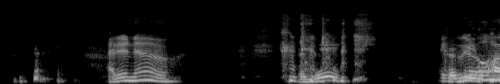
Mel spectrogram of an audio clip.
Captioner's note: laughs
